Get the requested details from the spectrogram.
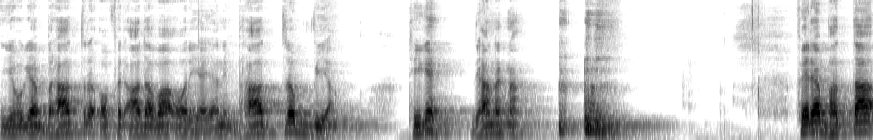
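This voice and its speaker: A man's voice: a little high, darkish tone. A man teaching an exam-preparation lesson. He repeats key words and often checks in with his students.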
